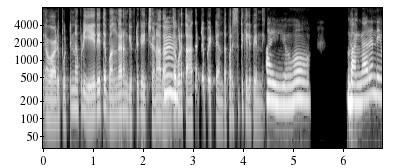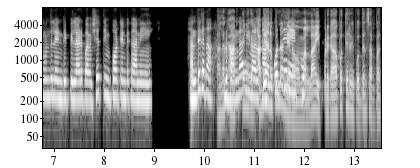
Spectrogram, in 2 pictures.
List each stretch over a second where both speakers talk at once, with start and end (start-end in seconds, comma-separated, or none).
10.3-12.0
